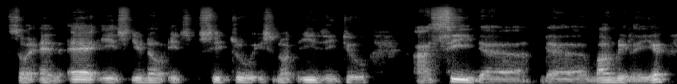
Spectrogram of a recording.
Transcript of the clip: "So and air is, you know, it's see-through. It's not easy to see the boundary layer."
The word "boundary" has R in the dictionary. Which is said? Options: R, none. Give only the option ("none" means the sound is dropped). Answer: R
